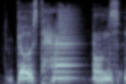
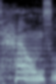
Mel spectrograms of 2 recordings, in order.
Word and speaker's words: Hounds: The other thing would be, and a little self plug here, y'all should check out the Ghost Town's new single, Between Me and the Devil. That's, I say it like that because people always think I'm saying Ghost Town, but it's Hounds, like the dog.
